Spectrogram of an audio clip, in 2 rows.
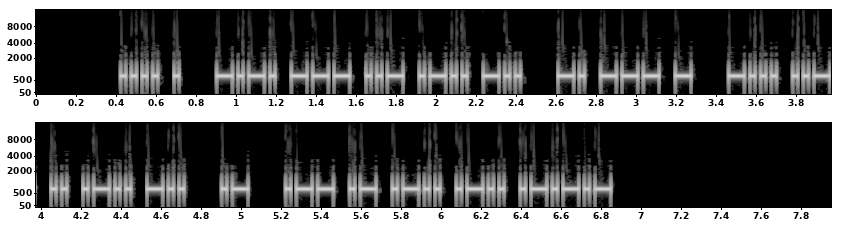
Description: Morse code, heard as a keyed tone, about 44 wpm, 700 Hz. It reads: HE COULD NOT BUILD A WALL.
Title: Sentences from Top 1100 Words 45wpm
